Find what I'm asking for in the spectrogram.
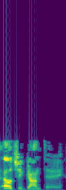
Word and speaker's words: El Gigante: He tells me who is Ali Gante. – Because it's El Gigante.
